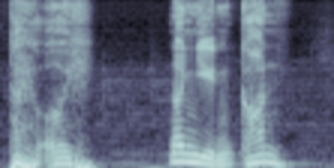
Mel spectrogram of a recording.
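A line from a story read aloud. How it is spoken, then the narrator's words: Breathless trembling child. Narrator (Vietnamese): Thằng bé bấy giờ thở ngắt ra, miệng run rẩy như đang nói với ai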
